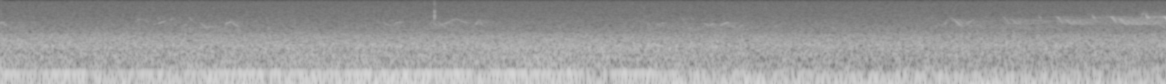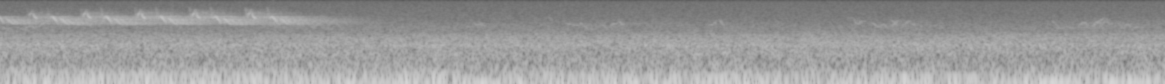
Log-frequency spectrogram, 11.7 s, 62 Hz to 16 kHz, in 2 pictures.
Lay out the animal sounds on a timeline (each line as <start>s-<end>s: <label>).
0.0s-11.7s: Red-eyed Vireo (Vireo olivaceus)
4.6s-7.8s: Ovenbird (Seiurus aurocapilla)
